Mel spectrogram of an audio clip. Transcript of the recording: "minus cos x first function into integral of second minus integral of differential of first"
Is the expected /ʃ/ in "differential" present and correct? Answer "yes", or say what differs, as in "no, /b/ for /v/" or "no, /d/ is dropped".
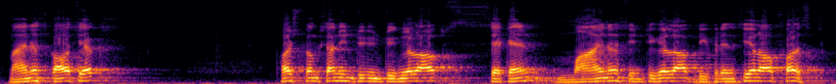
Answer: no, /s/ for /ʃ/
